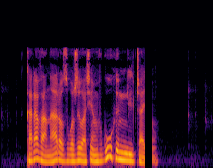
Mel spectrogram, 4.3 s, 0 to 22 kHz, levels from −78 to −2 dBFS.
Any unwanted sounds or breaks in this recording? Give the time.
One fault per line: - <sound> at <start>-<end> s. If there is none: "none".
- dropout at 2.9-3.0 s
